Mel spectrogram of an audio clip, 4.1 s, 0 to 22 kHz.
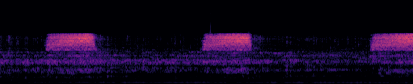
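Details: Nest-box owlet calling around 10:54 PM on May 19 2017 as another owl lands on the tray; three short, harsh hissing screeches spaced about one and a half seconds apart, with a low hum underneath.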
